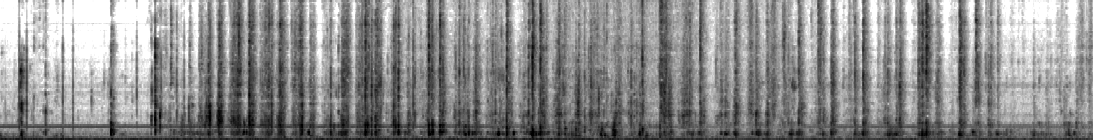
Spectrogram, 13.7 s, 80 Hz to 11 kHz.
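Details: Ten-year-old male Jindo named Ddaya eating before a walk, early morning of 26 August 2024, 05:20, indoors: dense, irregular dry crunches and chewing clicks over a steady low hum and a faint constant tone.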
